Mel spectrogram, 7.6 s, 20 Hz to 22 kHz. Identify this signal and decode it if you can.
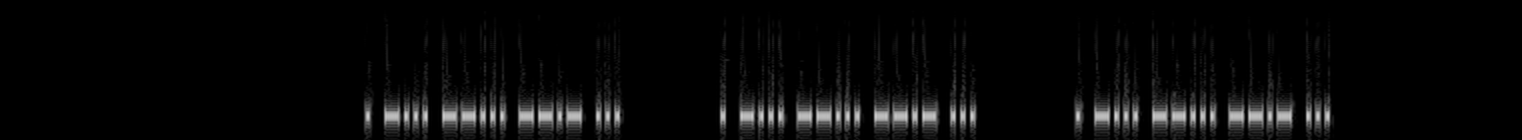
Morse code, heard as a keyed tone, about 45 wpm, 700 Hz. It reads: EB7QS EB7QS EB7QS
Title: DXCC-100 Call Signs - 5 Characters - Repeated 3x - 50wpm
